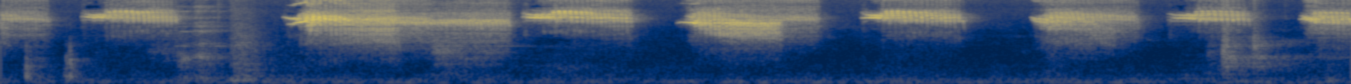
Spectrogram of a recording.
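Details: Oriental magpie-robin nestlings giving rasping, hiss-like calls, high-pitched noisy bursts of roughly half a second, repeated about eight times with short pauses, a few faint thin squeaks between them.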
